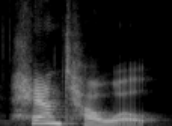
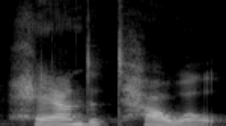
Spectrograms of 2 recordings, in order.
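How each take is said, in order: First: The D in hand is silent. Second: The D in hand is clearly pronounced. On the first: The speaker calls it right. "We say hand towel. We have silent D and soft T" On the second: The speaker calls it wrong. "We don't say hand towel"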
